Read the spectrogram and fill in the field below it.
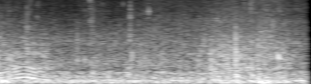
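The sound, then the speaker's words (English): A kayak glides across still fjord water surrounded by mountainous terrain and waterfalls, with a steady wash of wind and water noise and a few soft paddle splashes, no talking. “We're just kayaking through the fjords, and it is beautiful.”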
